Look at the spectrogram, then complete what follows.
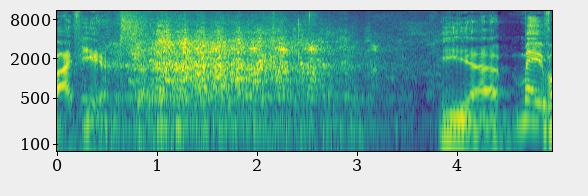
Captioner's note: audience laughing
